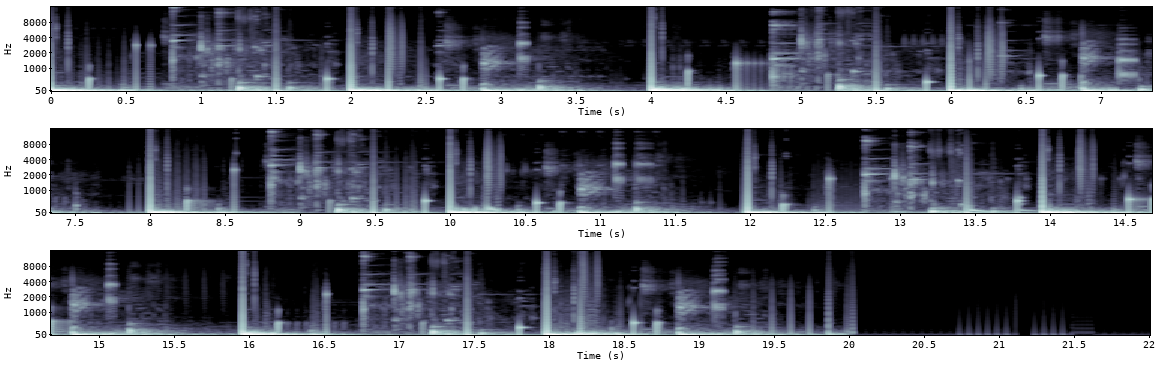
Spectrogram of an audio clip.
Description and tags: doggy glitch
lowercase minimalism quiet sounds
lowercase, minimalism, quiet, sounds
